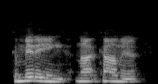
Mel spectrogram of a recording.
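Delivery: ordinary delivery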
